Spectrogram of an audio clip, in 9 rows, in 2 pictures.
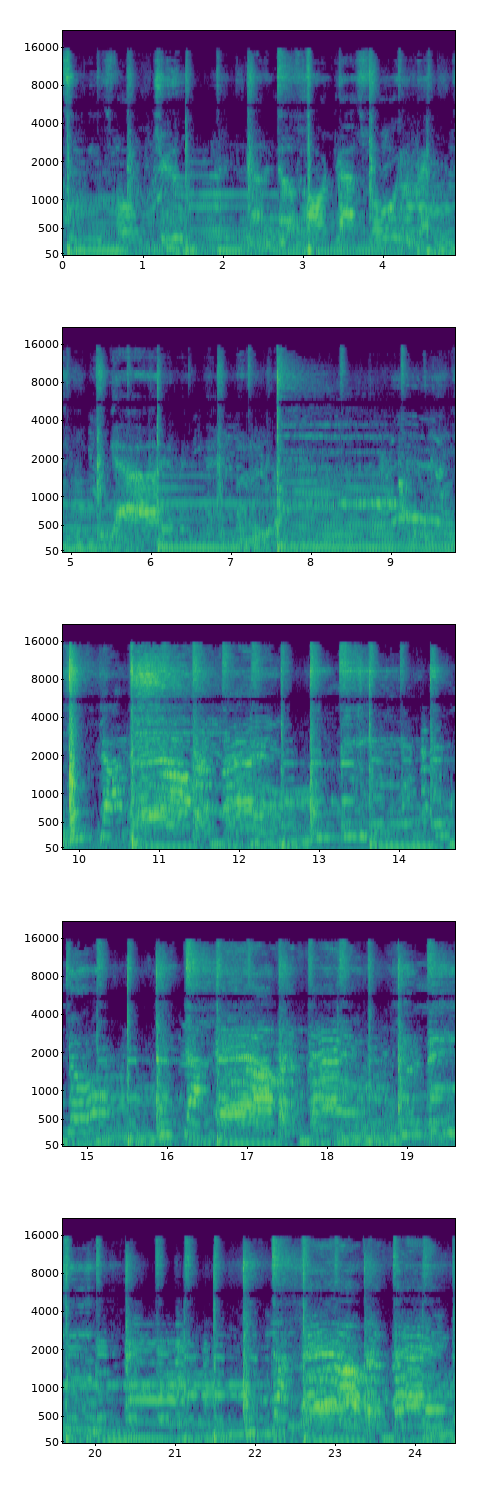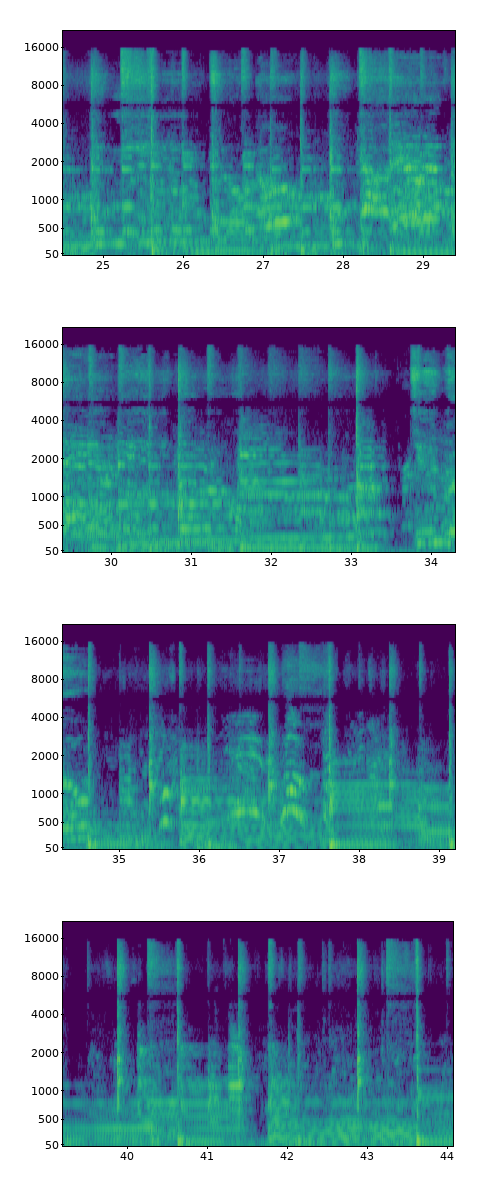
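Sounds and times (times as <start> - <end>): man singing: 0.0 - 7.7, 9.2 - 20.8, 21.5 - 38.0
rock band playing: 0.0 - 44.0.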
